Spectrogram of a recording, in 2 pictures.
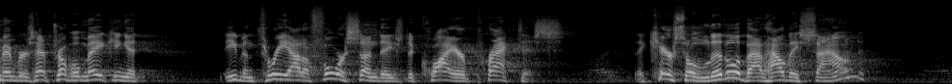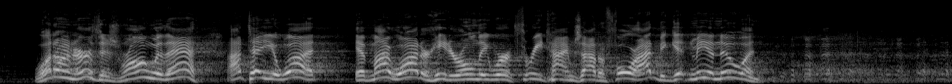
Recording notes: during the Sunday Evening service of the 47th Annual Stewardship and Missions Conference on October 15, 2023, at North Valley Baptist Church in Santa Clara, California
